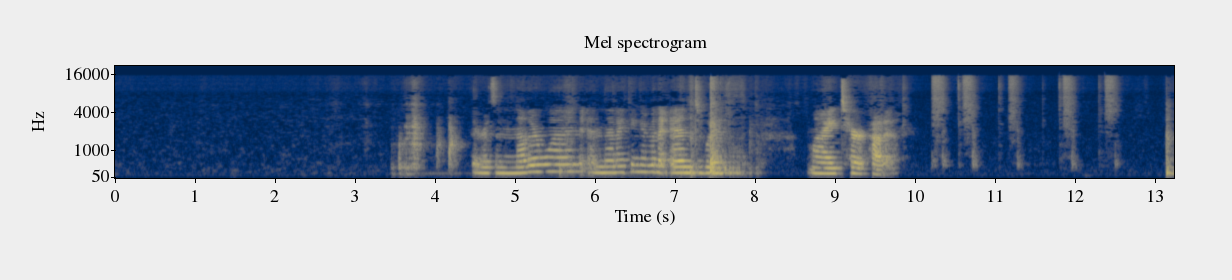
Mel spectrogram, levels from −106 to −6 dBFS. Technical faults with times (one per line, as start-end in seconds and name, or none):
0.00-13.24 noise suppressor applied to music or sounds
0.00-3.48 sound cut by the noise suppressor
7.93-8.68 sound cut by the noise suppressor
9.79-10.21 sound cut by the noise suppressor
10.79-13.12 sound cut by the noise suppressor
